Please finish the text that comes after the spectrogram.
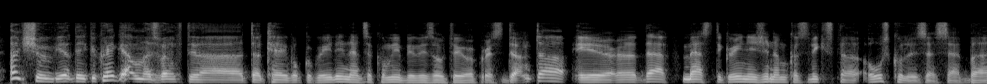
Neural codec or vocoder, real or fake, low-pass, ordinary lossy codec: codec, 16 kHz in and 24 kHz out, 0.4 kbps, LongCat-Audio-Codec, two codebook decoder; fake; 7.2 kHz; MP3, 64 kbps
